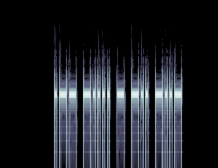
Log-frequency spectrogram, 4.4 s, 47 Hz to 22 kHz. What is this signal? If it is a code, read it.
Morse code, heard as a keyed tone, about 25 wpm, 700 Hz. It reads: W6TDX
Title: NA SOTA Chaser Callsigns 25wpm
